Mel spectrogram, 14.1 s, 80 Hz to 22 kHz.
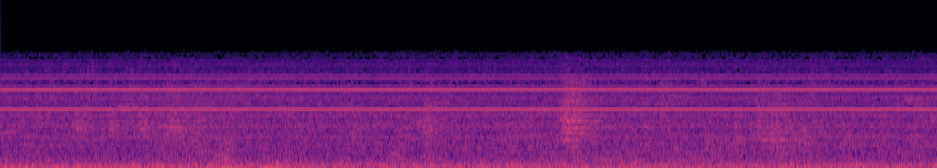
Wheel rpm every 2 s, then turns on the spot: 0, 0, 0, 0, 0, 0, 0.
none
